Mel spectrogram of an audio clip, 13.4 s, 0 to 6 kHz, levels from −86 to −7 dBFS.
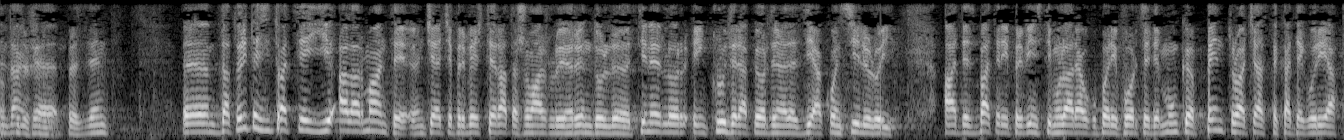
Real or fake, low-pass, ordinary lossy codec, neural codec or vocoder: real; 5.4 kHz; none; none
